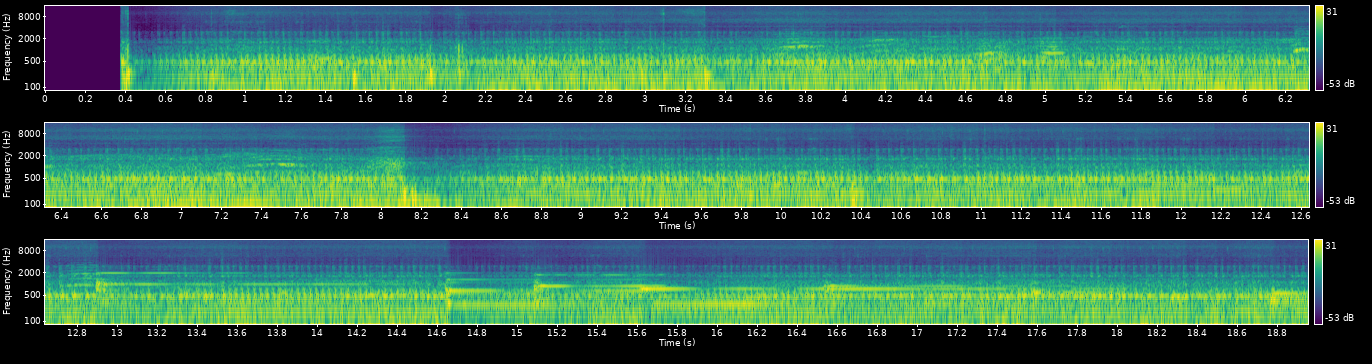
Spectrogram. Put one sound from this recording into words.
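An electric fan hums steadily close by.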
